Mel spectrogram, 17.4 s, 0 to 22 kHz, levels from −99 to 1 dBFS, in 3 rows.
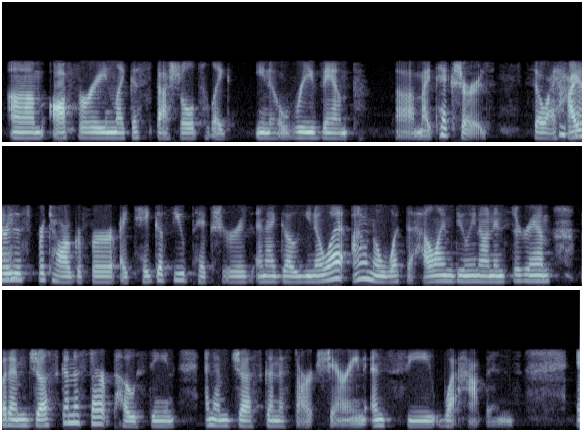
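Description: No technical faults can be heard in this speech.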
